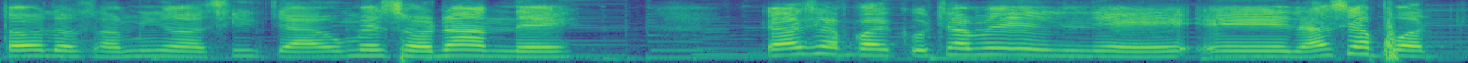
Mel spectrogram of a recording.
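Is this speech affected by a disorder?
Yes: Williams syndrome; genetic cause, diagnosed in infancy, confirmed by genetic studies, geneticist at Posadas recommended; age 8.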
